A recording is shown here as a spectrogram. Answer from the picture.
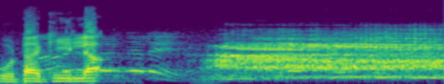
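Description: An elephant calf gives one long, harsh trumpeting call, starting about a second in, just after a word of narration.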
